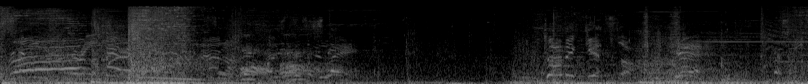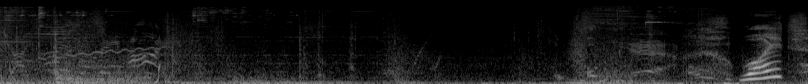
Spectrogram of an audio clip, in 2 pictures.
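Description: Spell effects whoosh and crackle in a game.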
